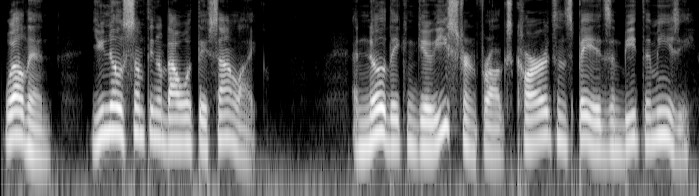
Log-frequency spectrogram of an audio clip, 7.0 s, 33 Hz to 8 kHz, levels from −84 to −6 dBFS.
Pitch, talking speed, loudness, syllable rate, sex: 145 Hz, 205 wpm, -18 LUFS, 5.4 syllables/s, male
